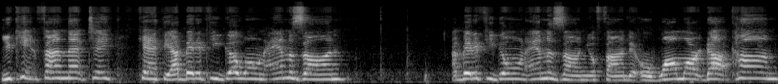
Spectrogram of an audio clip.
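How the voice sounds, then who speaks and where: A woman with a high pitch speaks at a moderate pace with fairly even intonation over noticeable background noise. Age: 60s. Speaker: livestreamer. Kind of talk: casual chat. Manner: chatty.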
